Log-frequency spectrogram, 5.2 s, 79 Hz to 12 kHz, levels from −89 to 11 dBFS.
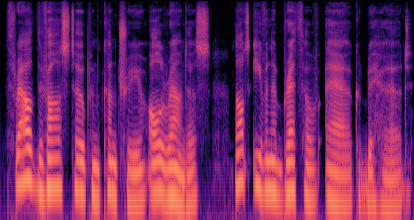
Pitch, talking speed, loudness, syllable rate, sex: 135 Hz, 195 wpm, -20 LUFS, 4.6 syllables/s, male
